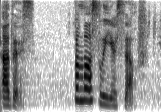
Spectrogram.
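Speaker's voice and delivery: dry, mocking, sarcastic, swooping sing-song delivery. Answering a character in a game: sarcastic. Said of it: "That was so sarcastic".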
